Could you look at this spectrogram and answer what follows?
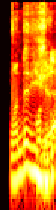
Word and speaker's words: WandaVision: Et la phase 4 va commencer tout début janvier 2021 avec la série WandaVision, ou VandaVision, ça dépend comment on prononce ça. WandaVision, je pense que c'est une bonne prononciation.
